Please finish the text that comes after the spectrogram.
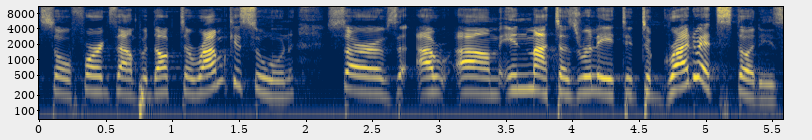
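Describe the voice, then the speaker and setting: High-voiced woman emceeing an orientation. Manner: upbeat, coaxing the audience. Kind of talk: hosting a university orientation. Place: lecture hall with an audience.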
